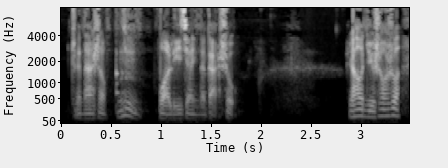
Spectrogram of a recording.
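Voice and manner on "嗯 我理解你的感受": low, unmoved stock reply; lowered, impassive acknowledgement; canned understanding. Acted. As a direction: play the boyfriend who answers by rote. Boyfriend's canned reply, acted.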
